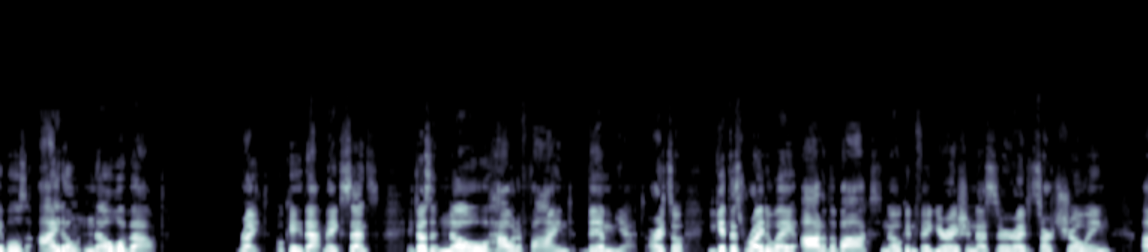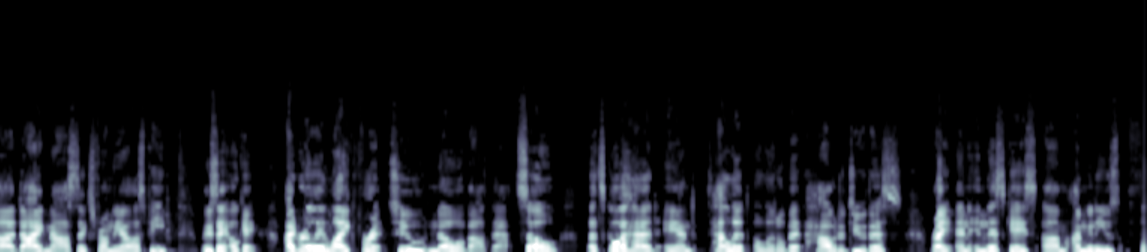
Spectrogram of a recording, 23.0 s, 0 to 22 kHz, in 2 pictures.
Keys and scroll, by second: 13.2 super+j, 14.4 ctrl+shift+Tab, 14.5 ctrl+shift+Tab, 14.6 ctrl+shift+Tab, 14.7 ctrl+shift+Tab, 15.6 ctrl+shift+Tab, 17.9 ctrl+Tab, 18.2 ctrl+Tab.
